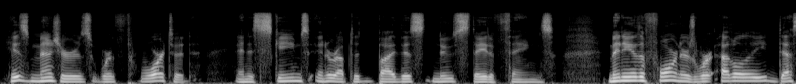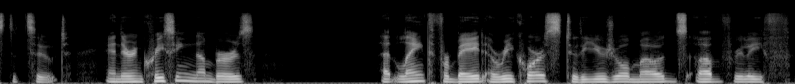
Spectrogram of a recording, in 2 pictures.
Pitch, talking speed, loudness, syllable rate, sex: 135 Hz, 135 wpm, -19 LUFS, 4.8 syllables/s, male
